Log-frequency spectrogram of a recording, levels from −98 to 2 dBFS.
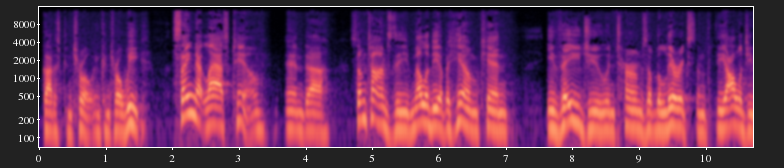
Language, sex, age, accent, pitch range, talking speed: English, male, 40-59, American, 145-180 Hz, 155 wpm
